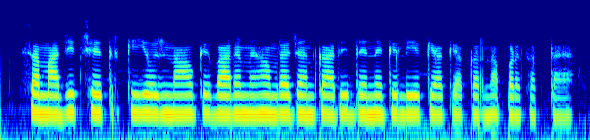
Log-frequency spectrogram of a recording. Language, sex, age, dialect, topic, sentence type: Magahi, female, 18-24, Southern, banking, question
